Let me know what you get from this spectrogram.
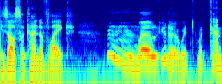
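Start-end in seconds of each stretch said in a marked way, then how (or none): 1.6-3.3 high pitch with big swoops. Imitating the First Doctor for the other speaker: First Doctor impression. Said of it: "This is the impression part".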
